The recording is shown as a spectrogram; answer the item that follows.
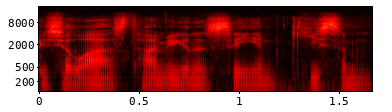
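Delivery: put-on Australian accent. Imitating a movie character urging a kiss, on request: australian accent. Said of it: "do the Australian accent of it".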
